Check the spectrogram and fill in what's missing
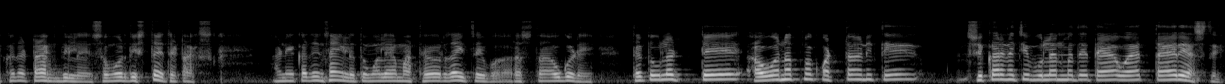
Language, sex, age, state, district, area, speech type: Marathi, male, 45-60, Maharashtra, Nashik, urban, spontaneous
